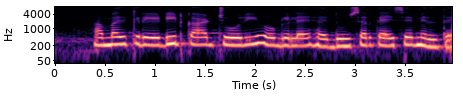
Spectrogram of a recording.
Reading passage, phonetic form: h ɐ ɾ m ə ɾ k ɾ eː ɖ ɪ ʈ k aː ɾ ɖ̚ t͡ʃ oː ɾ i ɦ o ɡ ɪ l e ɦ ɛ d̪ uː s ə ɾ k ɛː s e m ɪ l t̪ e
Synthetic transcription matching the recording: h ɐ m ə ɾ k ɾ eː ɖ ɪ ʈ k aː ɾ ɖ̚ t͡ʃ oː ɾ i ɦ o ɡ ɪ l e ɦ ɛ d̪ uː s ə ɾ k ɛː s e m ɪ l t̪ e

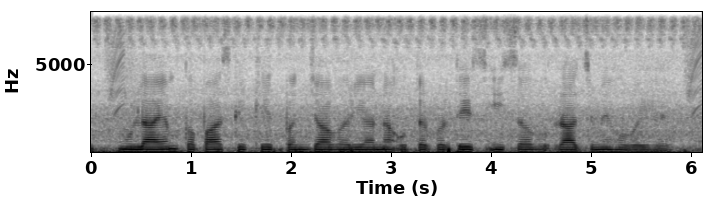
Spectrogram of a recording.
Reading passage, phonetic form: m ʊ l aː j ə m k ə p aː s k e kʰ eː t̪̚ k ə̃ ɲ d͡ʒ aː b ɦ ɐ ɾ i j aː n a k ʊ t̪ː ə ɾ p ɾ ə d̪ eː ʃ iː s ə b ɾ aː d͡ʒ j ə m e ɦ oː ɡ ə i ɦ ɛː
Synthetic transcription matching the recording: m ʊ l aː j ə m k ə p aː s k e kʰ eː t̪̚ p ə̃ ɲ d͡ʒ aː b ɦ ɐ ɾ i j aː n a ʔ ʊ t̪ː ə ɾ p ɾ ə d̪ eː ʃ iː s ə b ɾ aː d͡ʒ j ə m ẽ ɦ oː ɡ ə i ɦ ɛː

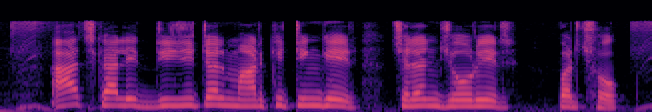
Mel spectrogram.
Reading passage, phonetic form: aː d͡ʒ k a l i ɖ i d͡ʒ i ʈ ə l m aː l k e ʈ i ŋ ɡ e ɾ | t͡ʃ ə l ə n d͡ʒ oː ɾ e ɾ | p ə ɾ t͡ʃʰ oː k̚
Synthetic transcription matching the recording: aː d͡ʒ k a l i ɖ i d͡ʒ i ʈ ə l m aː ɾ k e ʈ i ŋ ɡ e ɾ | t͡ʃ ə l ə n d͡ʒ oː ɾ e ɾ | p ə ɾ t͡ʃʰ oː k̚

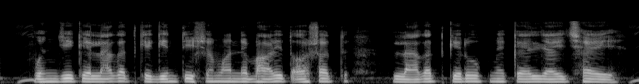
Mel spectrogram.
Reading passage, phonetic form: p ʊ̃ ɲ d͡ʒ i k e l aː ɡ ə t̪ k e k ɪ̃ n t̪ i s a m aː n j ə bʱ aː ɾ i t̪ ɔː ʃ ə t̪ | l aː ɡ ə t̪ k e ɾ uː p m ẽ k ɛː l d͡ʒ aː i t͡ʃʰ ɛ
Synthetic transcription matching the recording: p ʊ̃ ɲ d͡ʒ i k e l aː ɡ ə t̪ k e ɡ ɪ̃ n t̪ i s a m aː n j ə bʱ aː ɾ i t̪ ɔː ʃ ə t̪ | l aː ɡ ə t̪ k e ɾ uː p m ẽ k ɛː l d͡ʒ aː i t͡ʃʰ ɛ

